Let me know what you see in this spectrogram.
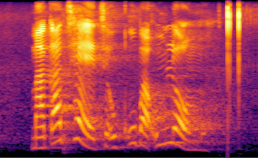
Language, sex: Xhosa, female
